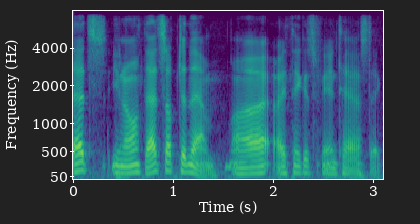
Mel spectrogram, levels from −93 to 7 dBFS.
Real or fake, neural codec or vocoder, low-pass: fake; vocoder, 44.1 kHz, 128 mel bands every 512 samples, BigVGAN v2; 7.2 kHz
